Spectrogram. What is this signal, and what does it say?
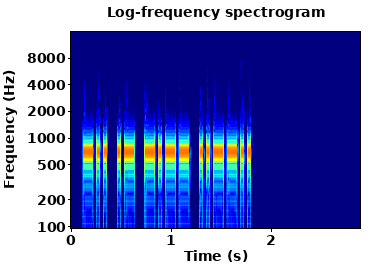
Morse code, heard as a keyed tone, about 34 wpm, 700 Hz. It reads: DAY?
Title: Sentences from Top 1600 Words 35wpm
